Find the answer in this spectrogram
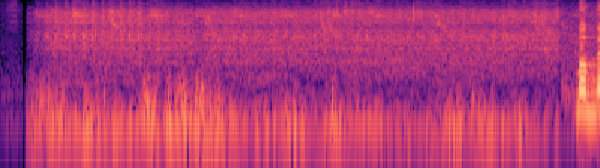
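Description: Low rumbling outdoor background noise with a faint hiss, starting just after a brief silence and easing off a little over the next few seconds.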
